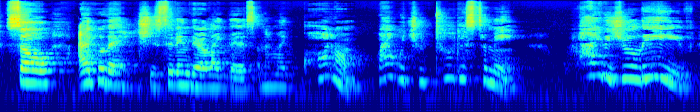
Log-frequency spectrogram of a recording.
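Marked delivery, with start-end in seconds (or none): 3.2-6.9 pleading reproach. Retold or imitated. Mother reproaching found child.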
